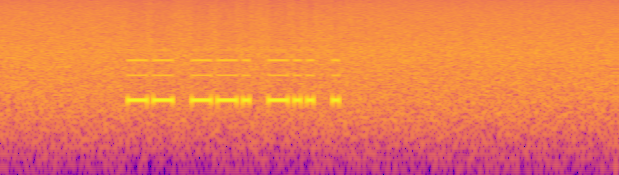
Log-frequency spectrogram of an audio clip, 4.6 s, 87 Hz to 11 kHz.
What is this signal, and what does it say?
Morse code (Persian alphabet), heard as a keyed tone, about 25 wpm, 690 Hz. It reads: مژده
